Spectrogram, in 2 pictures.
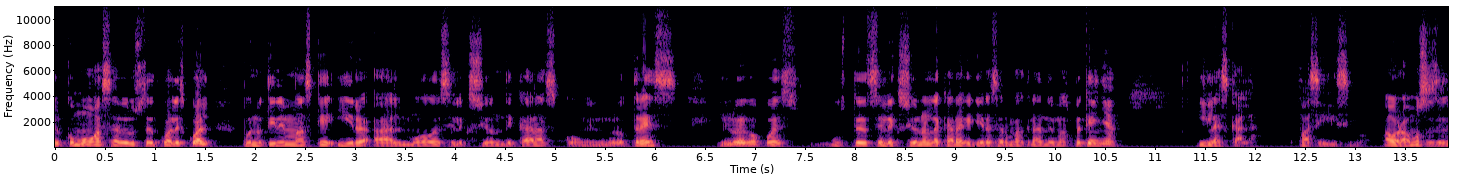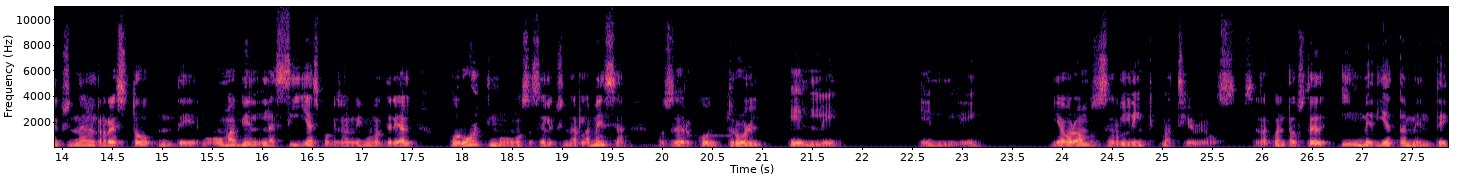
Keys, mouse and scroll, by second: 1.2-2.6 middle drag, 5.5 click, 6.2-6.9 scroll down 1, 6.3 shift+middle click, 7.5 click, 8.4-9.5 middle drag, 9.9 shift+click, 11.0 shift+click, 11.6-13.4 shift+drag, 16.4 shift+click, 23.3 click, 24.7-25.9 middle drag, 26.5-27.8 middle drag.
